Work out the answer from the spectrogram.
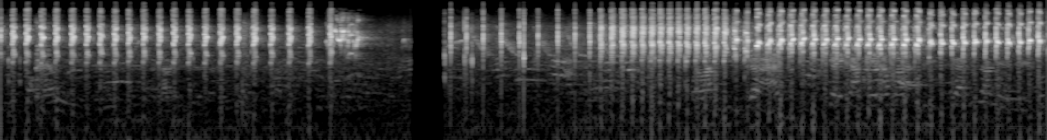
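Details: ['Lovebird konslet song: rapid high chattering pulses, a brief silent break, then an even faster, denser and louder burst of shrill buzzy notes that continues to the end.']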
